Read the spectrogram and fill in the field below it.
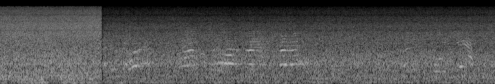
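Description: A shallow stream rushes and splashes over rocks.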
